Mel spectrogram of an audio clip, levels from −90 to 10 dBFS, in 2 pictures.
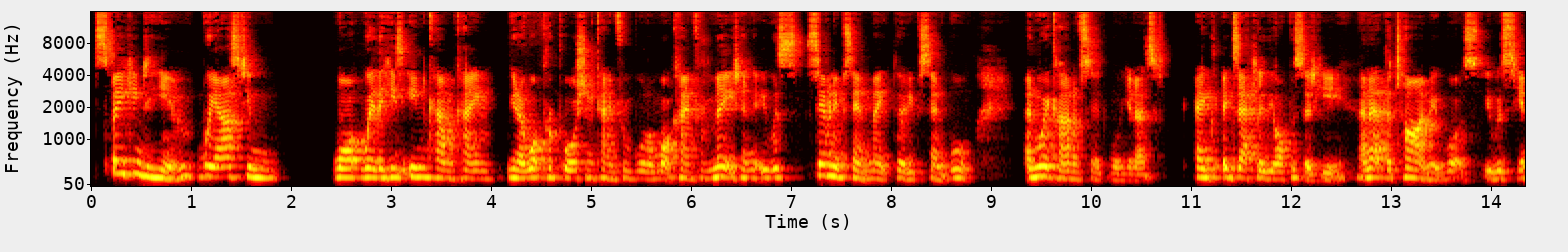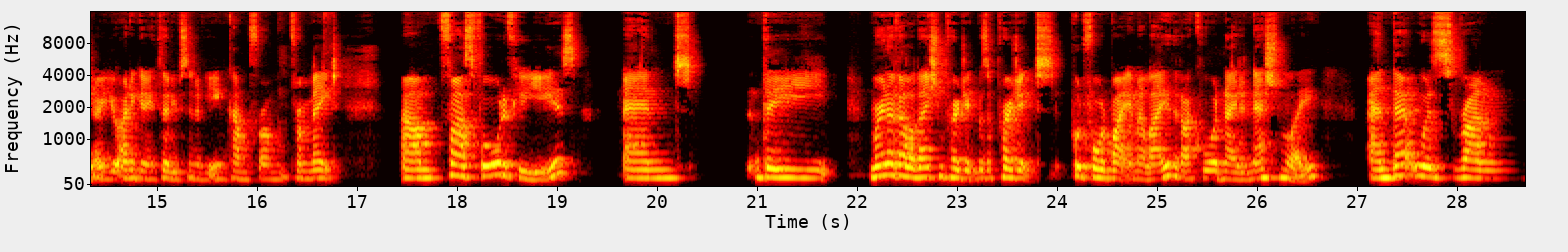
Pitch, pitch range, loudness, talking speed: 185 Hz, 170-210 Hz, -19 LUFS, 190 wpm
